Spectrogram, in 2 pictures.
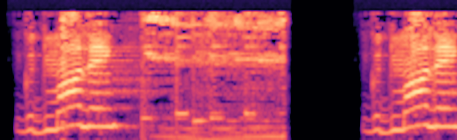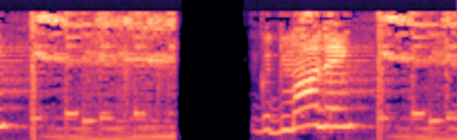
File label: instrumental bgm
